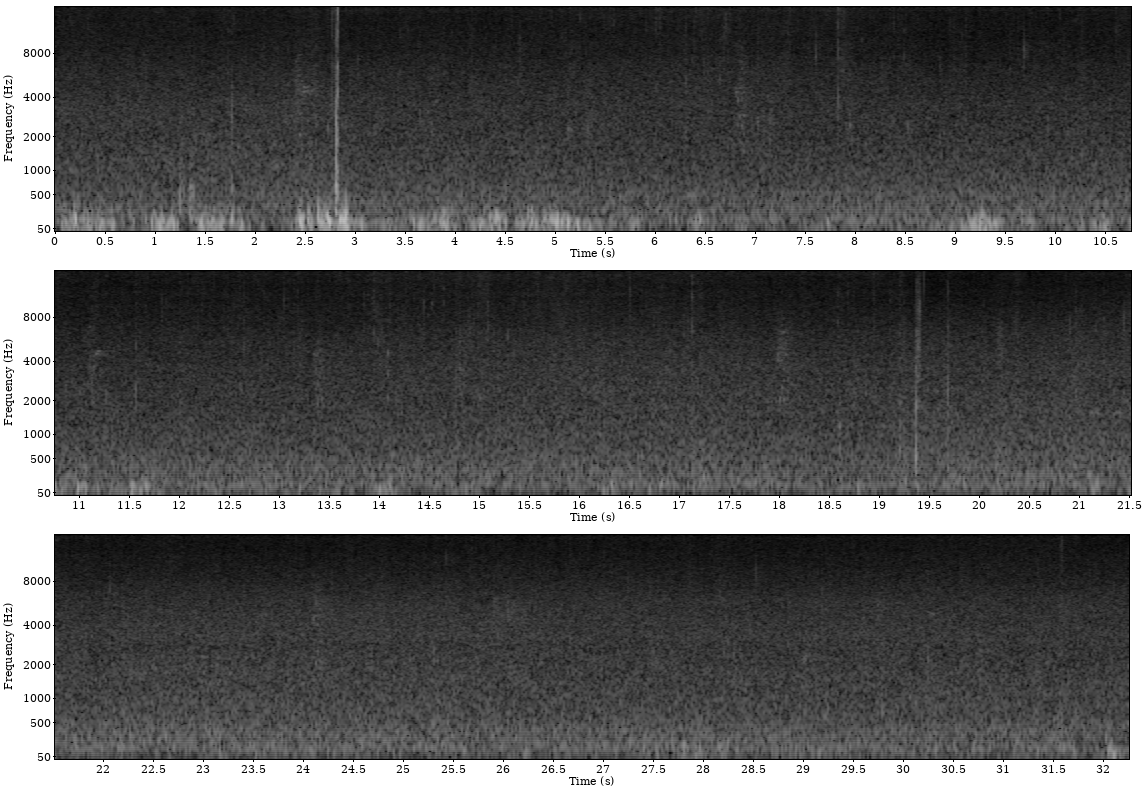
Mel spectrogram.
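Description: Steady hiss of boiling geothermal pools and steam vents (fumaroles). Low rumbles come and go in the first five seconds and again near ten seconds, with a sharp click about three seconds in and another a little before twenty seconds.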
